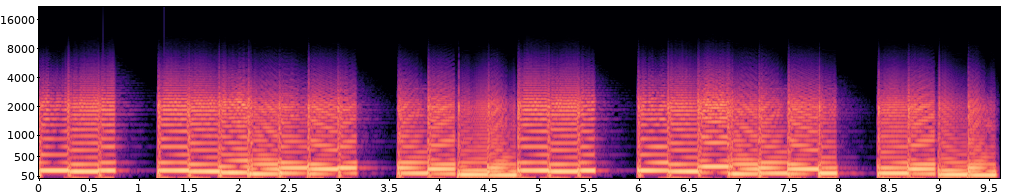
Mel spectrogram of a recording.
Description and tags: gl-electro-bass-loop-003
This loop is created using Image-Line Morphine synth plugin
trance, loop, electro, synth, electronic, dance, bass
